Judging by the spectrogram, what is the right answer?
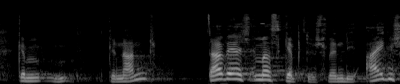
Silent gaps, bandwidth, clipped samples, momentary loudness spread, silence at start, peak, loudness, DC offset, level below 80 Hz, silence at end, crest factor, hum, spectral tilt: none; 11.5 kHz; under 0.1%; 16 LU; 0 s; -12 dBFS; -34 LUFS; under 0.1%; -84 dBFS; 0 s; 22 dB; none; -5 dB/octave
